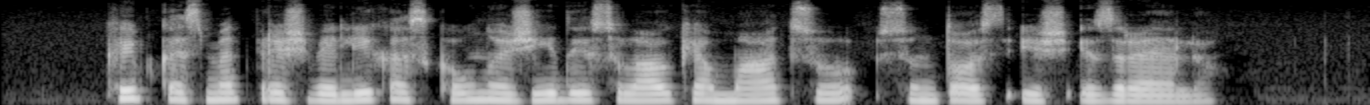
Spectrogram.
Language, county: Lithuanian, Vilnius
